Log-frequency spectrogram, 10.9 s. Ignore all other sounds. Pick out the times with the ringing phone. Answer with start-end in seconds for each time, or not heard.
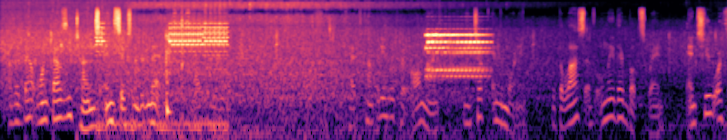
1.4-3.5, 6.3-7.4.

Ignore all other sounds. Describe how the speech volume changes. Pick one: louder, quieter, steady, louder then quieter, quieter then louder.
quieter.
